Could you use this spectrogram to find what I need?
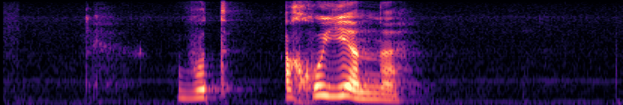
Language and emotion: Russian, angry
